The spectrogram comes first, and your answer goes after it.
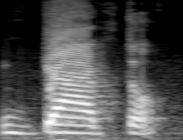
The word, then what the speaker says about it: gato: or go in Spanish the hard G sound is represented by the letter G when it's followed by the letters a o or U for example the word gato gato attention to this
